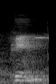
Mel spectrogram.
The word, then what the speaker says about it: Ping: Ping, P-I-N-G, like a ping pong.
